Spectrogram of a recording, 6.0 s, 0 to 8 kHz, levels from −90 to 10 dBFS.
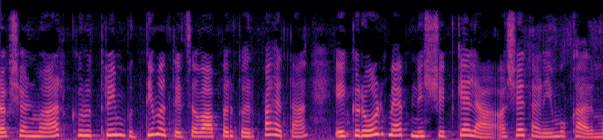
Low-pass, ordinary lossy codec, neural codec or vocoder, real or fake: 7.2 kHz; none; codec, 16 kHz, 4 kbps, X-Codec, WavLM features, trained on Multilingual LibriSpeech; fake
